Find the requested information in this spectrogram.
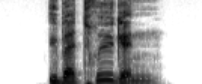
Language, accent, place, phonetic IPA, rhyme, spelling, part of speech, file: German, Germany, Berlin, [ˌyːbɐˈtʁyːɡn̩], -yːɡn̩, übertrügen, verb, De-übertrügen.ogg
- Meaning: first/third-person plural subjunctive II of übertragen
